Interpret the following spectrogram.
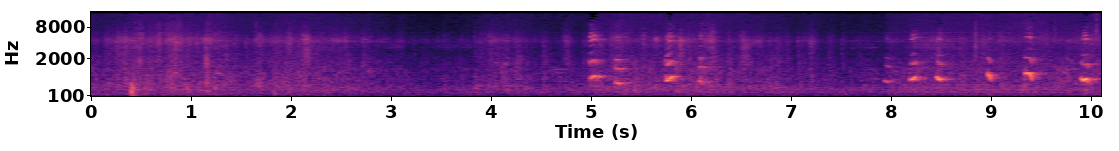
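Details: Golden Retriever puppies, 16 days old, eyes recently opened, wiggling and snuggling indoors; after a quiet stretch of shuffling, a run of short high whimpers and squeaky yips rises and falls, about one every half second near the end.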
